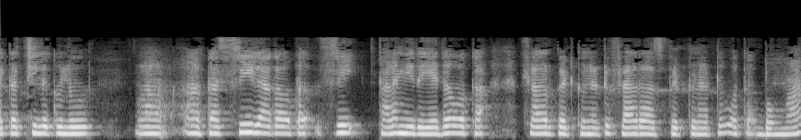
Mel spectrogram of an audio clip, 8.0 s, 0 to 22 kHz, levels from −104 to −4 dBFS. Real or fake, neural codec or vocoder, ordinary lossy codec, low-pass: fake; codec, 32 kHz, 1.9 kbps, SNAC; MP3, 32 kbps; 7.2 kHz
